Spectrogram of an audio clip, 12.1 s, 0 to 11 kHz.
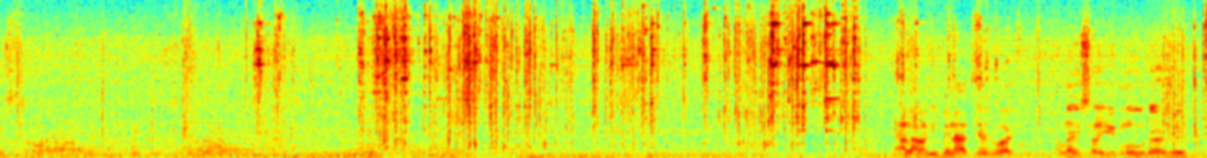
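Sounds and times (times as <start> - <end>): steady low hum: 0.0 - 12.0
small metallic clicks and clinks: 3.6 - 8.7.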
